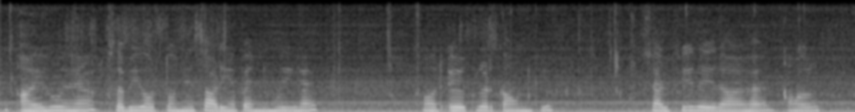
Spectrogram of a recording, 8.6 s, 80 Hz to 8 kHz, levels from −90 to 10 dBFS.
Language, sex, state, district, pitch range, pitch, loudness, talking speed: Hindi, female, Punjab, Pathankot, 225-235 Hz, 230 Hz, -15 LUFS, 140 wpm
